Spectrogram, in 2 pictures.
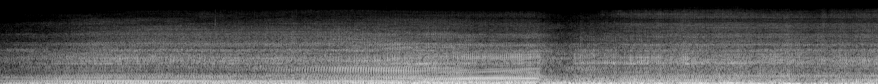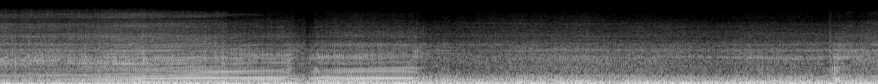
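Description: A Suzuki DR-Z400SM engine with a Yoshimura exhaust and modified air box revs loudly and continuously, pitch climbing and dropping through several throttle blips with a raspy, throaty exhaust note.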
